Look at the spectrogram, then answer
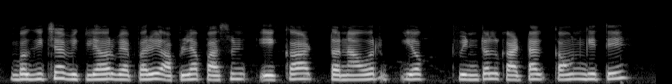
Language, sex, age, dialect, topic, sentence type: Marathi, female, 25-30, Varhadi, agriculture, question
